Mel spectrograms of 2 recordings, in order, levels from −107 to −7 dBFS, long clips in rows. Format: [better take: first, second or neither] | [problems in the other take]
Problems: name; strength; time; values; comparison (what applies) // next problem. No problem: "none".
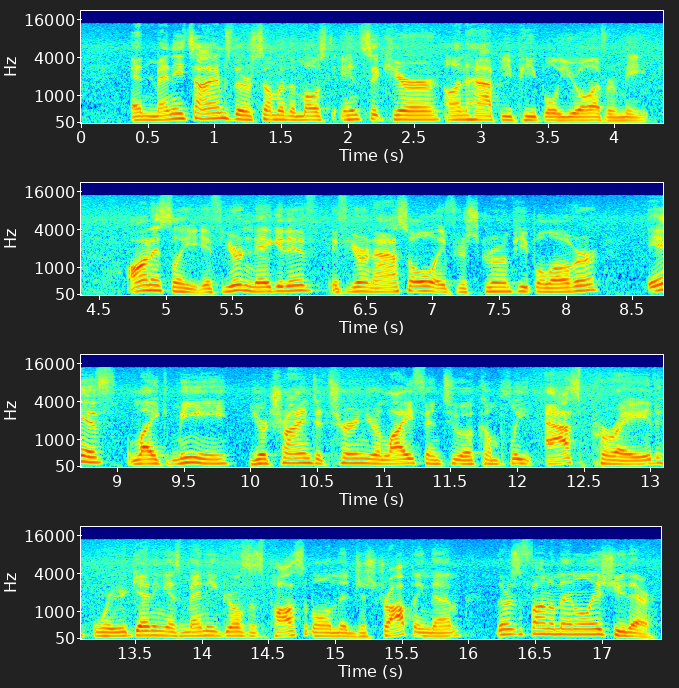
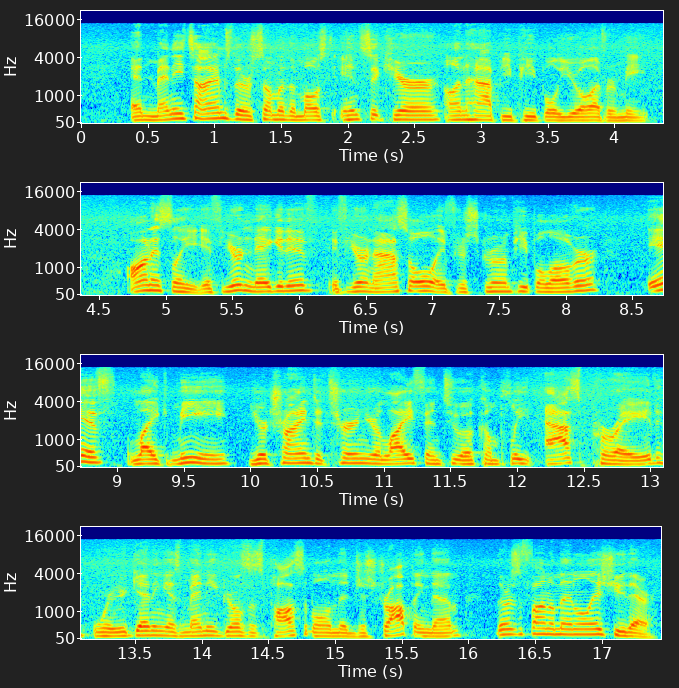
neither | hiss; noticeable; throughout; 20 dB below the speech; the same in both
